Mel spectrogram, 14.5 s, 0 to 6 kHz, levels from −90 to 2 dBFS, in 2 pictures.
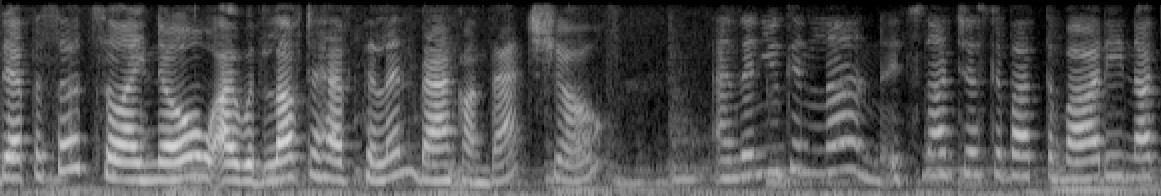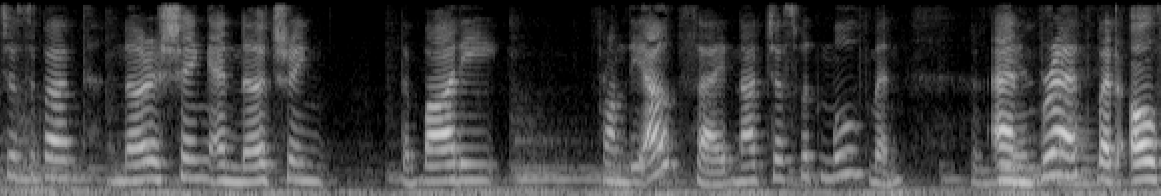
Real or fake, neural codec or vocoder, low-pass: real; none; 5.4 kHz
